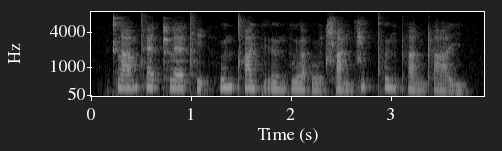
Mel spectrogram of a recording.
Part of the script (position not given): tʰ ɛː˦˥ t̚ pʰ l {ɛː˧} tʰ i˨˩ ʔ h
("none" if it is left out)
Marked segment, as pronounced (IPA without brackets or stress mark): ɛː˦˥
